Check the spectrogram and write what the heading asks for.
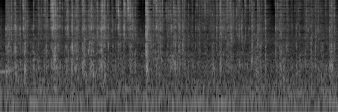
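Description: Plastic blind-bag wrapper crinkling and crackling in the hands as it is pulled and torn open, a dense run of small irregular crackles.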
